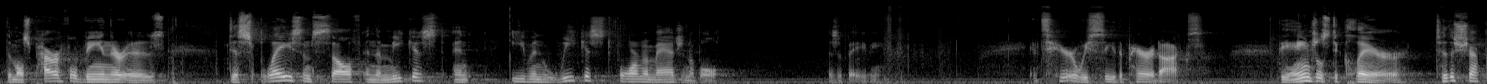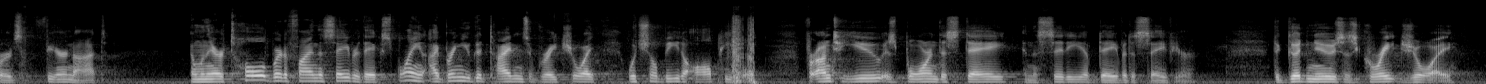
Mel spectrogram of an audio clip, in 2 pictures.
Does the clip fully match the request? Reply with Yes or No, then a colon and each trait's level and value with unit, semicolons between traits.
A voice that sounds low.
Yes: low, 120 Hz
